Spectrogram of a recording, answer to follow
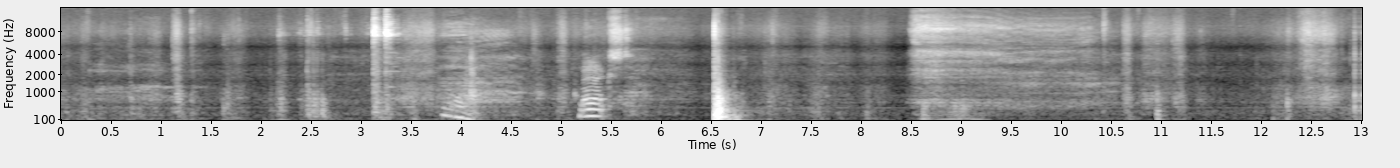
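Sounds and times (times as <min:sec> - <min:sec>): breathy hiss: 0:03.5 - 0:04.9, 0:08.5 - 0:10.9
sharp knock: 0:06.6 - 0:06.9
soft knock: 0:06.6 - 0:06.9.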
